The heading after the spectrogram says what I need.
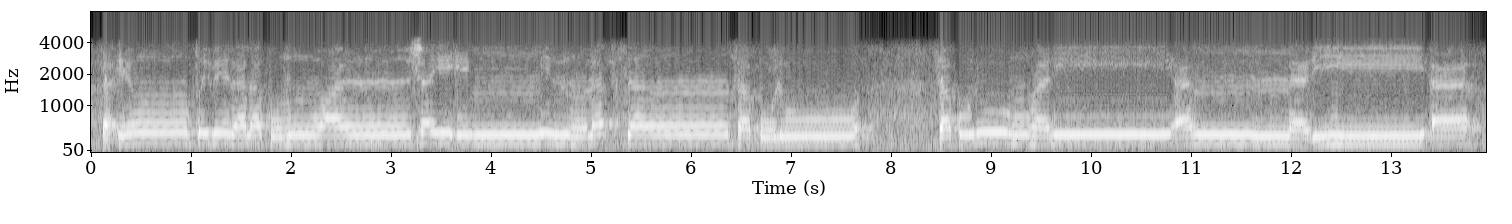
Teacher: نأتي بصلة الميم لقالون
